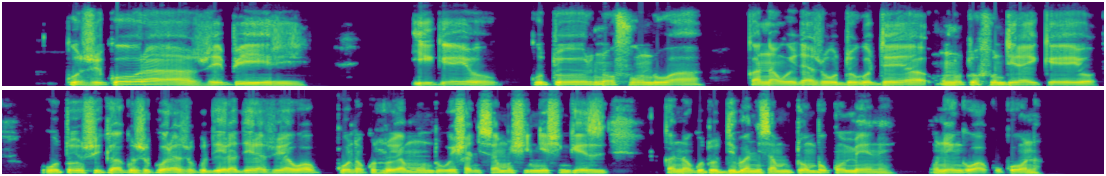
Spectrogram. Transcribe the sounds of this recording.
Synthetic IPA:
kuʐiko̞ɾaʐe̞piri | kejo | kutorino̞fundwa | ka̰naweɗaʐe̞udʱo̞kodʱejauno̞to̞fundiɾaikejo̞ | wuto̞ʂikakuʐiko̞ɾaʐokuɗeɾaɗeɾaʐijawakonakuɬo̞̰ja̰muntʰuwe̞ʃandisa̰muʃḭnijeʃḭŋɡḛzikanakuto̞dʱiɓanisamuto̞mbo̞ko̞me̞ne | ṵne̞ŋɡe̞wakuko̞ːna

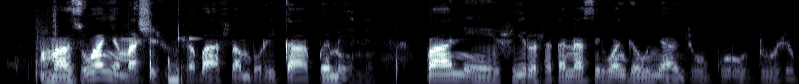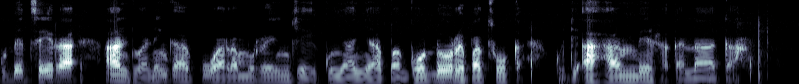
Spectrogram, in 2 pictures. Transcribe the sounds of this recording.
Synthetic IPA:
mazuwaɲamaʃiʐioʐaɓaːɬambuɾikakwe̞me̞ːne | pane̞ʐiɾo̞ʐakanasirwaŋɡe̞uɲand͡ʒiɦukuɾutuʐe̞kuɓe̞t͡se̞ra | a̰ntuane̞ŋɡeakuwaɾamurend͡ʒe̞kuɲaɲapaɡʱo̞ɗo̞ɾe̞pat͡so̞kakutiʔaɦambe̞ʐakanaːka̰

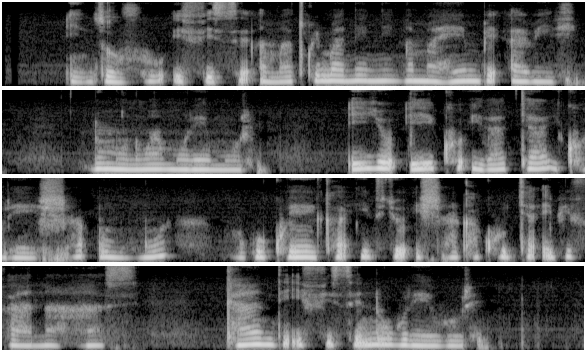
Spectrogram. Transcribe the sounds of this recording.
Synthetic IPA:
inzuvuʔifise̞̰ʔamatwimanininamaɦe̞ːmbe̞ʔaβiɾi | numunwamuɾemuɾe | ijo̞ʔiɾikʰo̞ʔiɾaɟ̥aikʰo̞ɾe̞ːʃaumunwa | muɡukwe̞ːɡa̰ʔivjo̞̰ʔiʃaːkʰakʰuɟa̰ʔiβivaːnahaːsi̥ | kʰaːndḭʔifise̞nuβuɾe̞βuɾe̞

